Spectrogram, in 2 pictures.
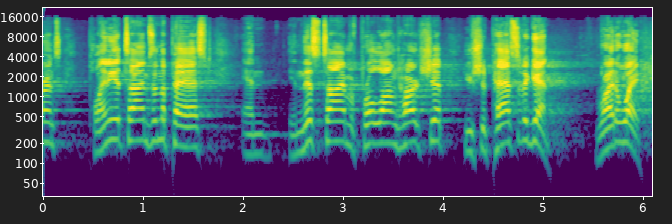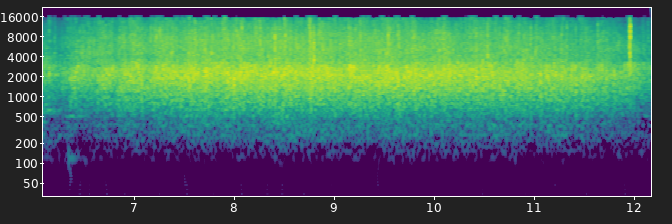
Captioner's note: applause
